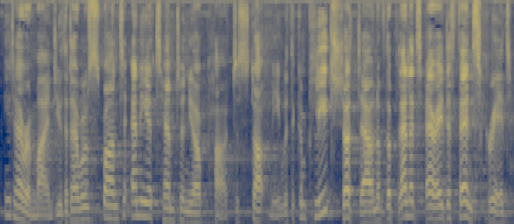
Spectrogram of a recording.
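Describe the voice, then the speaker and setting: A man's voice: fairly high pitch, sing-song, fairly quick, bright, forceful tone. A man playing a pompous, condescending rogue ship computer with grand formal speech in a live pulp sci-fi radio comedy. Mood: smug, threatening. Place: live convention stage. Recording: echoey hall, noise and hum.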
